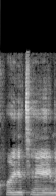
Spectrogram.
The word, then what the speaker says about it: creatine: Creatine, and is that how you say it? – Yeah, that's how you say it.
